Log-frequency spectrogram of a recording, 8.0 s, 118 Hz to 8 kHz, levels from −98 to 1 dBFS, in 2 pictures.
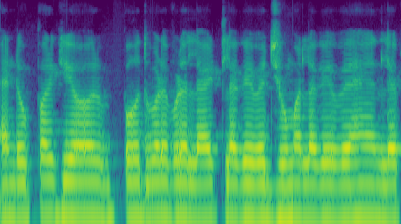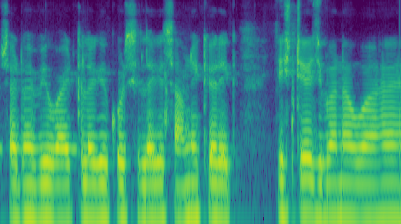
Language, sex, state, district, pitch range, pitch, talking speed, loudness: Hindi, male, Chhattisgarh, Sukma, 125-130 Hz, 125 Hz, 225 wpm, -13 LUFS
